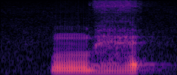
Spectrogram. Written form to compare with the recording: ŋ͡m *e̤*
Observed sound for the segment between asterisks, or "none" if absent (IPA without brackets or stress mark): ɛ̤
